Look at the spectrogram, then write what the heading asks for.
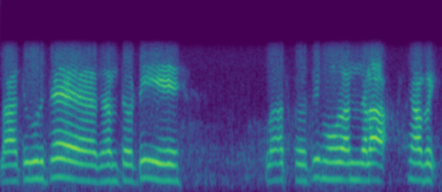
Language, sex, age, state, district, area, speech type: Telugu, female, 30-45, Telangana, Mancherial, rural, conversation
